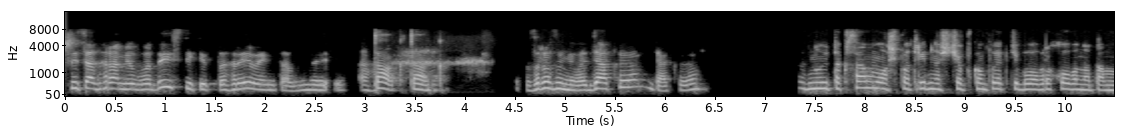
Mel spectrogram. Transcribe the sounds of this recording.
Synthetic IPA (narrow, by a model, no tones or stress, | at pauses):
ʂɨɪsʲat̪ɦɾɑmʲiwʋɔd̪ɪsʲtʲikʲɪpt̪ɔɦɾɪʋenʲt̪ɑmnɪɐɦt̪ɑkt̪ɑk | zɾɔzʊmʲilˠɐdʲakʊjʊdʲakʊjʊ | nuit̪ɑksɑmɔɔʂpɔt̪ɾʲibnɔʃt͡ʃɔbwkɔnmplˠɛktʲibʊlˠɔʋɾɐxɔʋɐnɐt̪ɑm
